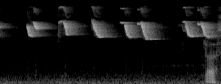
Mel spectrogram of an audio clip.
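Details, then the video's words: Saffron finch from a breeder's fibra-song line, a competition bird, singing: five bright, buzzy high phrases spaced about a third of a second apart, each a short slurred burst, ending with a brief low thump. "canário da terra cantando"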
